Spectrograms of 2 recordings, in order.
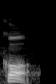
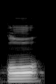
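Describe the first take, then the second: First: The q sound is thin and light. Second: The q sound is thick and deep. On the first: The speaker calls it wrong. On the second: The speaker calls it right. "tidak menyempurnakan ketebalan qaf"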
